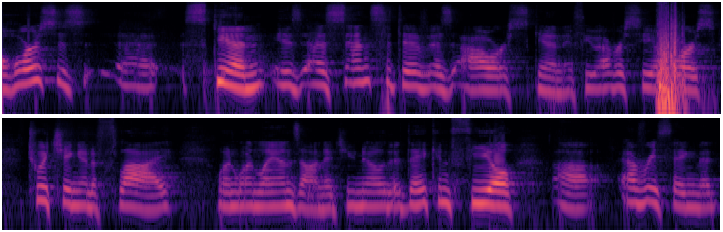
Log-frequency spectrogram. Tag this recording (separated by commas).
Speech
